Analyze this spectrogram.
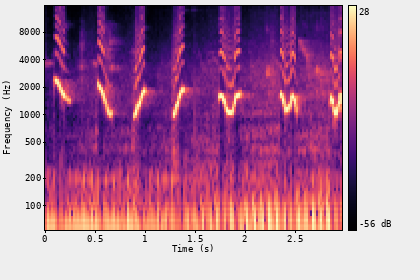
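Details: White-rumped shama lure song of the balak 6 type, used for catching birds: seven loud slurred whistles, each bending down then up, repeated about twice a second over a low rumbling background.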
